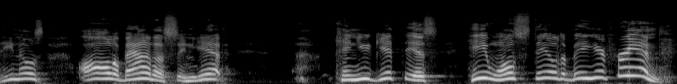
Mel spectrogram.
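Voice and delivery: a revival preacher pressing the point home; fervent preaching. Acted. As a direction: preach it out to the whole church, with fire. Preacher builds to fervent peak.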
